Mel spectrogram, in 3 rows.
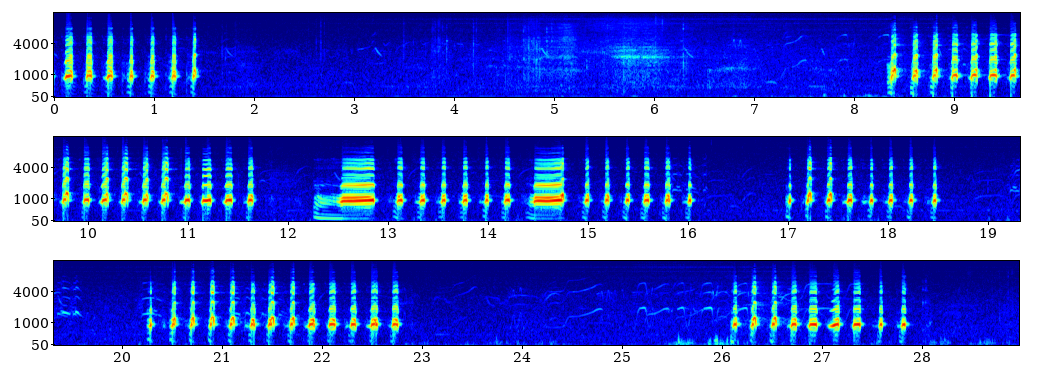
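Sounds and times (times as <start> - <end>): goose call honks and clucks: 0.0 - 1.5, 8.3 - 11.7, 12.3 - 16.2, 20.2 - 22.9, 26.0 - 28.0.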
